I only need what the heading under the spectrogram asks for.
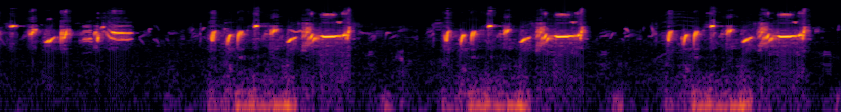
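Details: European goldfinch singing outdoors in nature: short tinkling phrases of mixed chirps, slurs and a clear whistled note, repeated roughly every two and a half seconds in four similar bursts.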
